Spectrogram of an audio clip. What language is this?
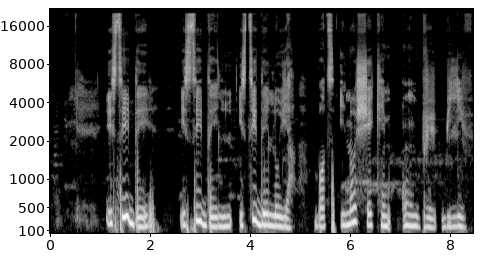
Nigerian Pidgin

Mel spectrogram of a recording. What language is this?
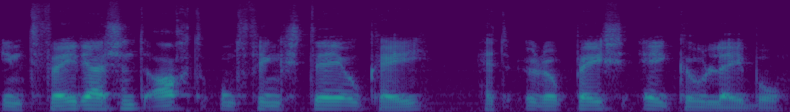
Dutch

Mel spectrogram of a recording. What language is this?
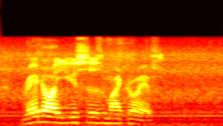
English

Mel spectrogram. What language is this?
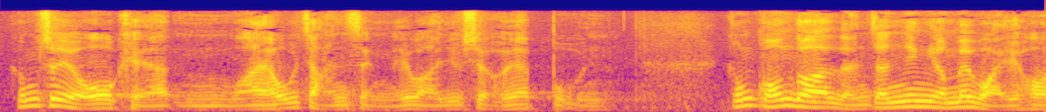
Cantonese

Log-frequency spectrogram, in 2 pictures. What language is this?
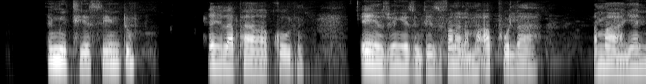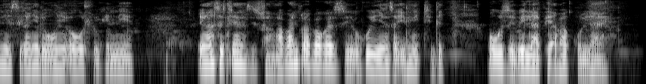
North Ndebele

